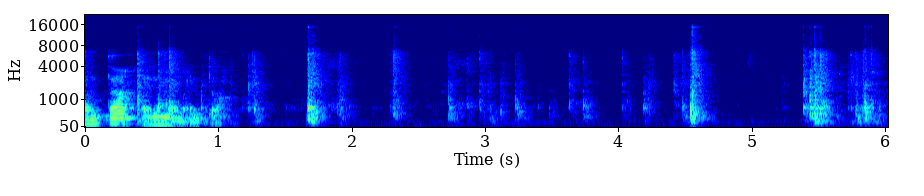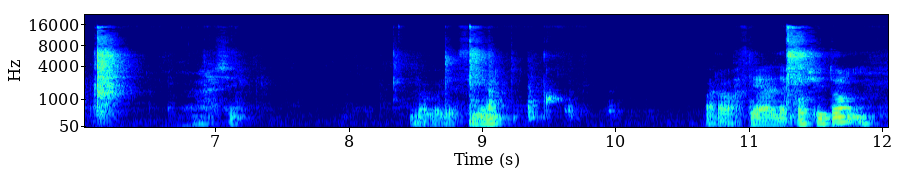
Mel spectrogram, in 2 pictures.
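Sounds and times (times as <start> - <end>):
plastic clicks and knocks: 0.2 - 6.3.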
